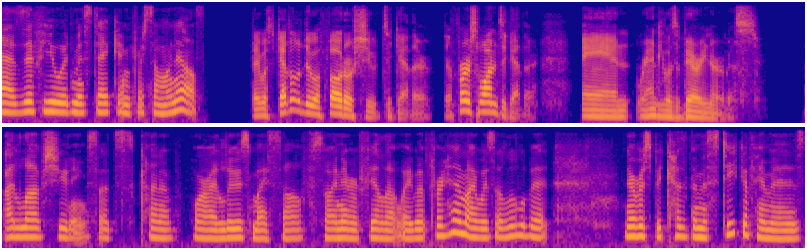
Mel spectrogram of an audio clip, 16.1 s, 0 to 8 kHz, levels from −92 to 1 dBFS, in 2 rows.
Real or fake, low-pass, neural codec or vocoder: fake; 7.2 kHz; codec, 16 kHz, 4 kbps, FunCodec, trained on Chinese and English, 50 frames a second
